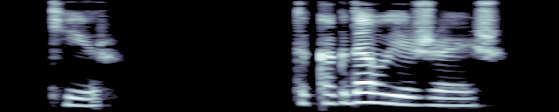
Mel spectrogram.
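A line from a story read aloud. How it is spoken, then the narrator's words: Calling with a sigh. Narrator (Russian): Вздохнув, позвал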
